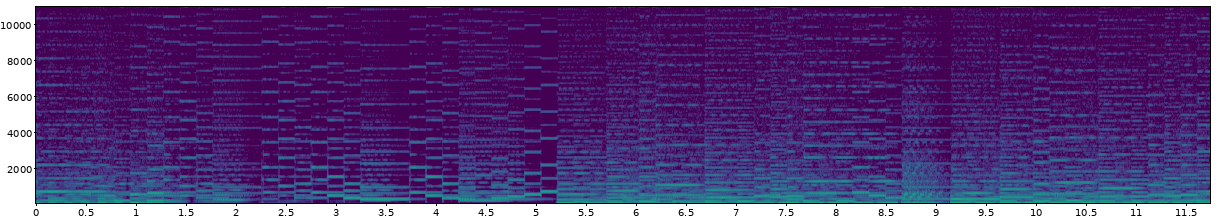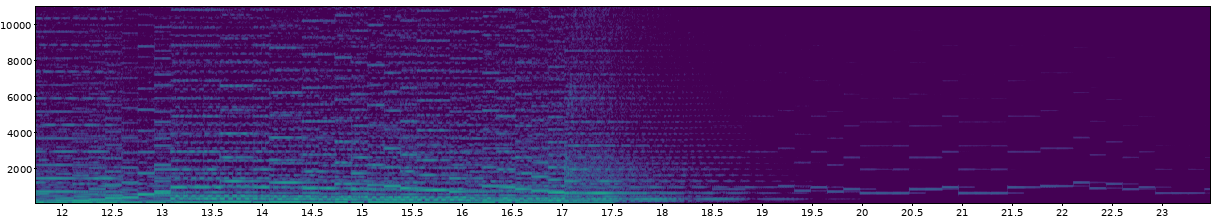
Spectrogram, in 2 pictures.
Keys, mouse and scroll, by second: 10.4 click, 12.9 scroll up 2, 15.3 scroll down 1, 15.8-16.4 scroll down 1, 16.4-16.8 scroll down 1, 21.7 click, 23.3 click.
